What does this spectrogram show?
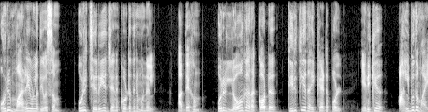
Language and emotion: Malayalam, surprised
